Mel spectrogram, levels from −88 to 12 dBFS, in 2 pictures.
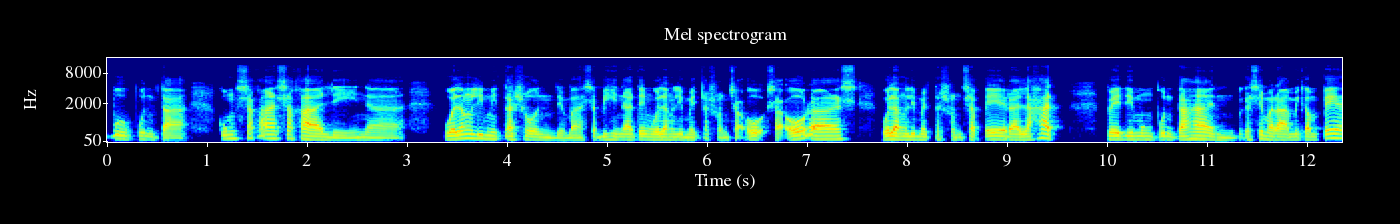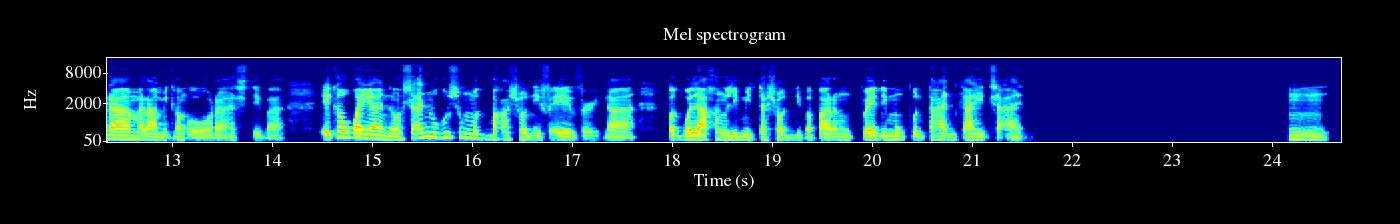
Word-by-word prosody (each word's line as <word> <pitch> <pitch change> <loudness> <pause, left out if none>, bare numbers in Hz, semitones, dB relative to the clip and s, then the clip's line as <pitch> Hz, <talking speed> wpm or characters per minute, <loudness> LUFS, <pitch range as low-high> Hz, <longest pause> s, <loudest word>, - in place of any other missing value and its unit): pupunta? 130 - -3 0.3
Kung 155 +2 -4
saka-sakali 125 -11 +1
na 100 -2 -6 0.4
walang 165 +6 +4
limitasyon, 130 -8 -1
di 100 - -5
ba, 100 +1 -4
sabihin 120 -1 -3
natin 125 +2 0
walang 115 0 +1
limitasyon 110 -1 -6
sa - - -4
o - - +2
sa - - -1
oras. 145 +1 +4 0.2
Walang 130 -1 +7
limitasyon 120 -2 -5
sa - - -2
pera, 130 -3 +3
lahat. 120 +2 +3 0.5
Puwede 135 -1 +2
mong 130 -1 -4
puntahan 130 -3 +1
kasi 120 +7 -4
marami 120 -3 +3
kang 120 0 -1
pera, 165 -3 +5
marami 115 -5 +1
kang 115 0 -5
oras, 105 -2 -4
di 95 - -8
ba? 95 0 -8 0.4
Ikaw, 220 +5 +3
kaya, 170 -4 +5
ano, 125 -4 -2
saan 200 +8 +1
mo 210 - 0
gustong 210 -1 -4
magbakasyon 140 - -3
if - - -9
ever, 110 -7 -2
na 105 -1 -2 0.3
pag 125 - 0
wala 135 -2 +7
kang 140 -1 -6
limitasyon, 120 -5 -3
di 100 - -9
ba 100 - -3
parang 115 -1 -1
puwede 135 0 +3
mong 135 -1 -4
puntahan 125 -1 -3
kahit 115 -2 -1
saan. - - -3 2.7
Mm. 130 -7 -5
125 Hz, 135 wpm, -25 LUFS, 110-140 Hz, 2.7 s, Walang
